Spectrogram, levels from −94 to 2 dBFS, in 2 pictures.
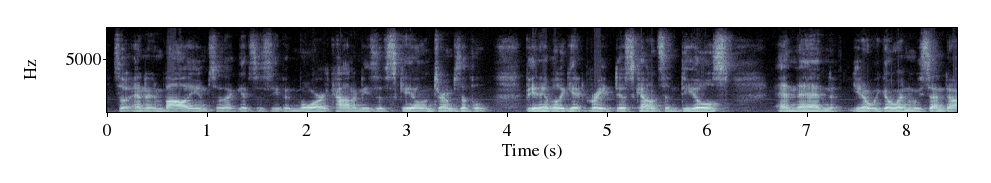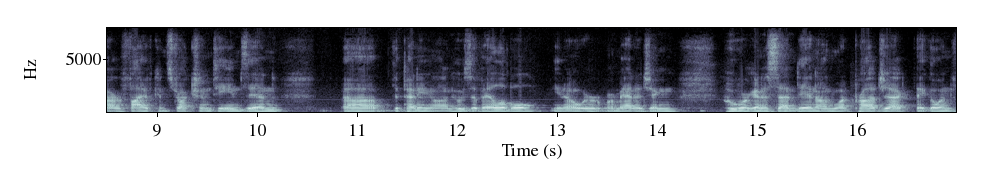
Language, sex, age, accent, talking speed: English, male, 40-59, American, 210 wpm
